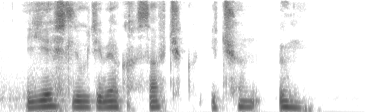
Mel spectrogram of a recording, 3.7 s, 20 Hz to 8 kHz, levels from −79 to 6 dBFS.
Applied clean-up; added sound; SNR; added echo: none; none; none; none.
